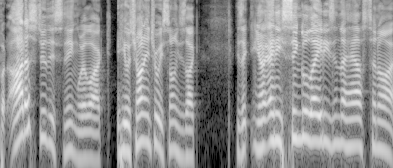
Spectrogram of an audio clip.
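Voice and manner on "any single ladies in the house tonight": horrible put-on American accent, pitched up. Imitating an artist introducing his songs, horrible American accent. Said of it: "I'm doing a horrible American accent".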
